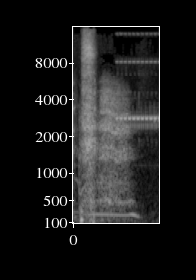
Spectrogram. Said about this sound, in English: Thankfully, the phone rings.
